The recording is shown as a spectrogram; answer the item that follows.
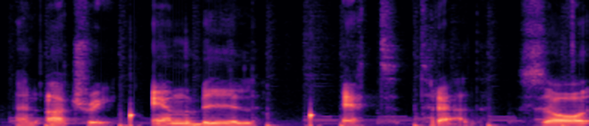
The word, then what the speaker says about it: ett: So the first number in Swedish is ett. But it could also be pronounced en.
